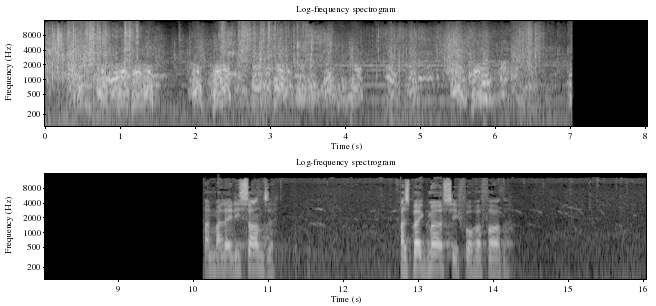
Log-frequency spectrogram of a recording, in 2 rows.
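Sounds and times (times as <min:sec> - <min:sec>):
hounds snarling and barking: 0:00.0 - 0:07.0
low musical drone: 0:00.0 - 0:07.0.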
